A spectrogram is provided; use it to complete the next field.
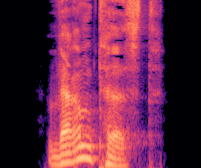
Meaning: inflection of wärmen: 1. second-person singular preterite 2. second-person singular subjunctive II
- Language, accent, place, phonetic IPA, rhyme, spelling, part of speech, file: German, Germany, Berlin, [ˈvɛʁmtəst], -ɛʁmtəst, wärmtest, verb, De-wärmtest.ogg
